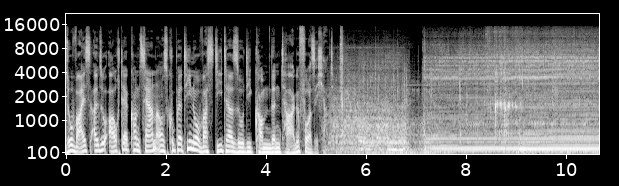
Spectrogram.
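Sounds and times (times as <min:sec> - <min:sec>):
speech: 0:00.0 - 0:06.8
app-controlled internet-connected coffee machine brewing cappuccino into a cup: 0:05.2 - 0:10.6.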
